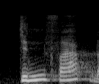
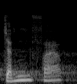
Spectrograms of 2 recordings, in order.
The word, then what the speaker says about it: Chính pháp: Chính pháp đọc là chánh pháp, vì người Bắc đọc chính, mình đọc chánh.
